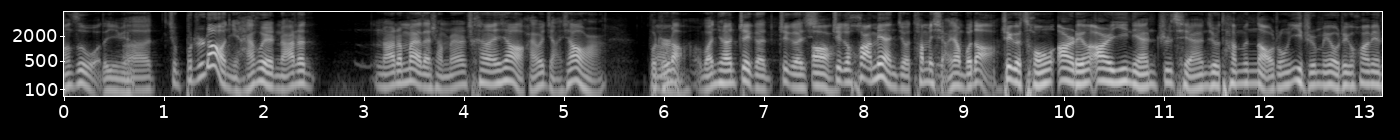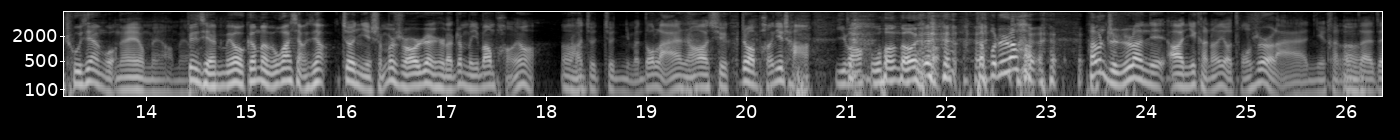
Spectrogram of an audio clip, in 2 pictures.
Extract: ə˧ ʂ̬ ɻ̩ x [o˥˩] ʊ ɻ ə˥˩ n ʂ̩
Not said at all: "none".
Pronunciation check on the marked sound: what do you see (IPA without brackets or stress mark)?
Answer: o˧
